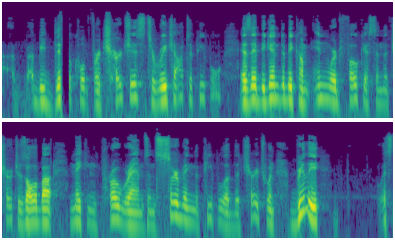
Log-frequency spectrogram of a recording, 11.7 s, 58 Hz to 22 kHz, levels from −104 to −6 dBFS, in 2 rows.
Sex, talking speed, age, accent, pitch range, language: male, 175 wpm, 30-49, American, 110-155 Hz, English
